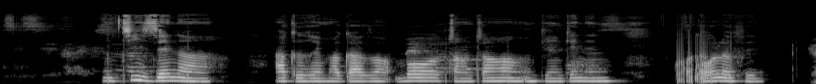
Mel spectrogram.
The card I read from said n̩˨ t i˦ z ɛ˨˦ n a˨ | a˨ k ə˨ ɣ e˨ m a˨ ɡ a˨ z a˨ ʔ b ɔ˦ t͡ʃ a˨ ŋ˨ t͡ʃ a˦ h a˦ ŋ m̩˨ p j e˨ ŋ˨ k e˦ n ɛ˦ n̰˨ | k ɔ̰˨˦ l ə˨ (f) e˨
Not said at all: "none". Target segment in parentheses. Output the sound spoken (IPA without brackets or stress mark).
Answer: f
